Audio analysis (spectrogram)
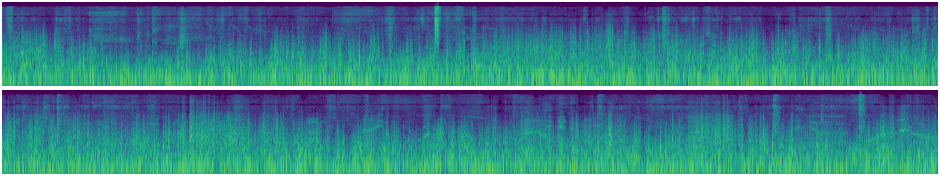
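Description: Strong wind blows outdoors in a loud, unbroken roar that buffets the microphone for the whole stretch.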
